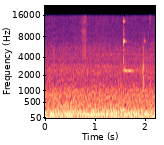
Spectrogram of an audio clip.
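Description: Outdoor ambience of wind: a steady low rumble with a few faint high clinks, one of them ringing briefly about one and a half seconds in.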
